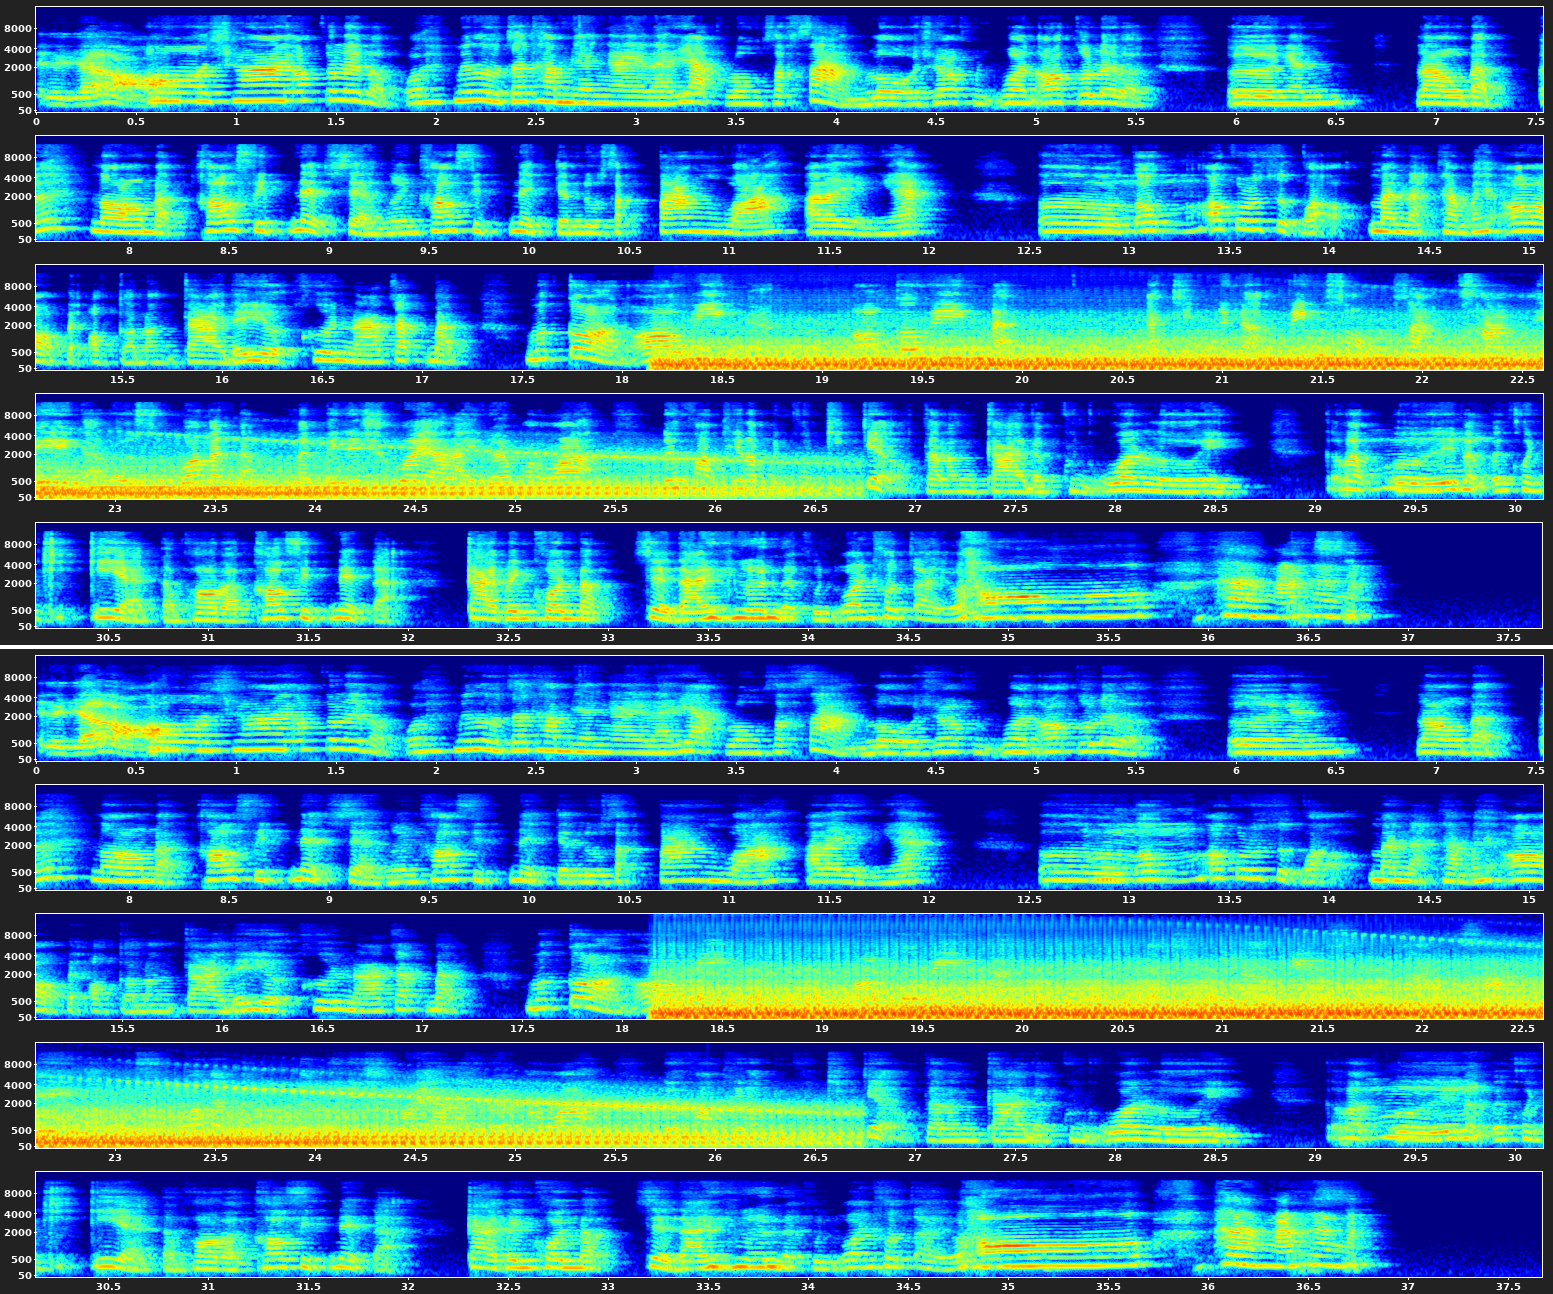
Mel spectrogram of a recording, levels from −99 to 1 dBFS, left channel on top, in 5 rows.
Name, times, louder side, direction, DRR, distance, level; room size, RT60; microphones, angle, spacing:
voice 1, 0.0-0.7 12.7-13.4 29.3-29.8 34.8-36.7, right 3 dB, 90° right, 3 dB, 3.2 m, -30 dB
voice 2, 0.5-6.5 6.9-12.0 12.5-17.2 17.5-18.8 19.1-20.0 20.6-25.4 25.7-28.6 29.1-31.9 32.3-34.9 35.9-36.1 36.4-36.7, left 3 dB, 45° left, 3 dB, 2.1 m, -33 dB
sound 1, 18.1-26.7, right 2 dB, 40° right, 0.6 m, -22 dB
13.5 x 7.2 x 2.6 m, 0.26 s
head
